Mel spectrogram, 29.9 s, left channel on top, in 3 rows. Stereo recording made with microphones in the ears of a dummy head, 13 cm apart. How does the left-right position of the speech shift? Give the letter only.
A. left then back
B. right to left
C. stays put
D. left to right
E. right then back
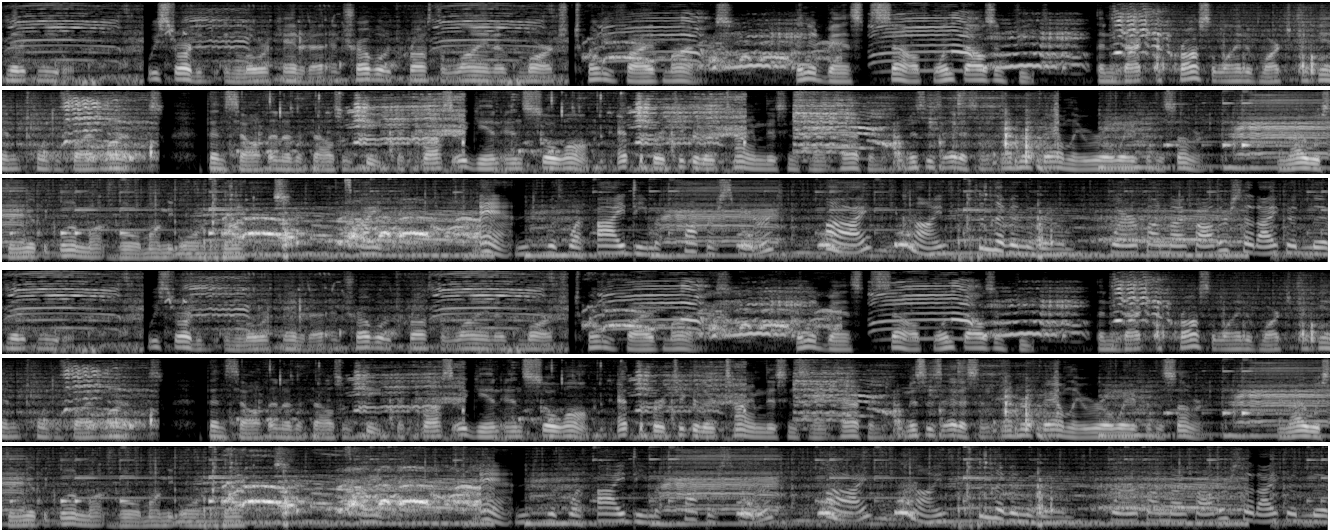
E.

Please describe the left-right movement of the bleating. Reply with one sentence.
You can hear the bleating go left and come back.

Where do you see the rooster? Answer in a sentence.
In this clip you hear the rooster on the right.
